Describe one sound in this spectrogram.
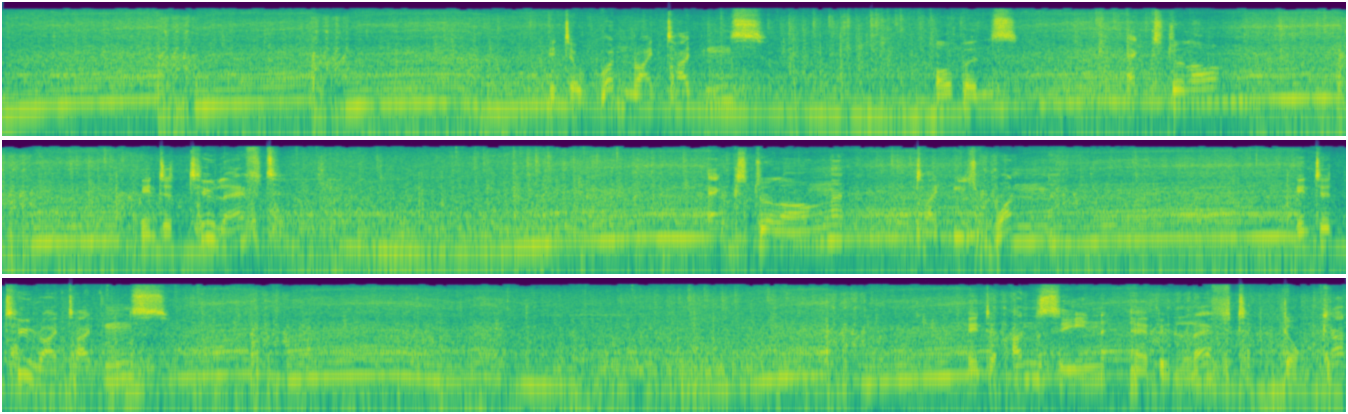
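Gravel crackles and sprays under the tyres.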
